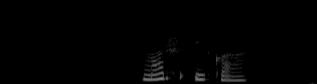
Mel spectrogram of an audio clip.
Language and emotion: Russian, neutral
